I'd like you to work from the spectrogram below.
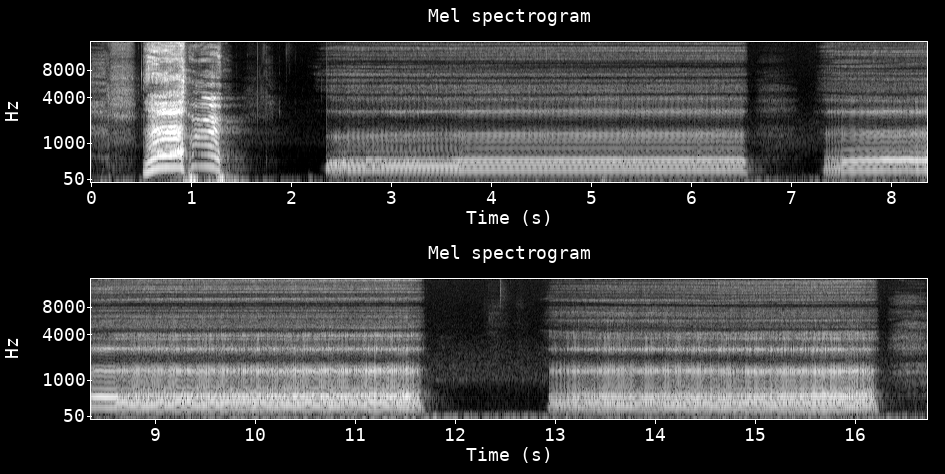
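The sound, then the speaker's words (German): A single female voice hums in three long, steady stretches, strained and buzzy, with several pitches seeming to sound at once, after a short rising vocal squeak at the start, as a multiphonic singer tries to sing a chord. “Ich kann mehrstimmig singen, ich bin eine Multiphonie-Künstlerin.”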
